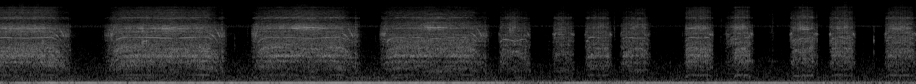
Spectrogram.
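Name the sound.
power drill making planting holes in garden soil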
